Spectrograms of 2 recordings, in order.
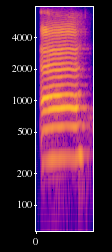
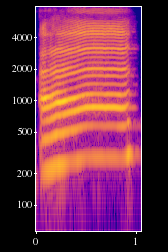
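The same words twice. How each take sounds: First: The vowel is short, steady and firmly voiced. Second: The vowel is drawn out with a swinging wobble. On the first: The speaker calls it right. "tapi ah" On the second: The speaker calls it wrong. "tidak diayunkan ya. Jadi eh, bukan ah"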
